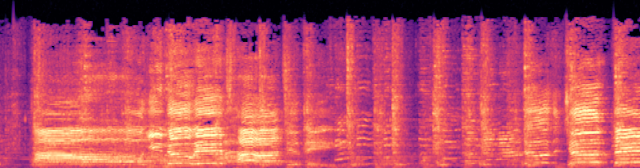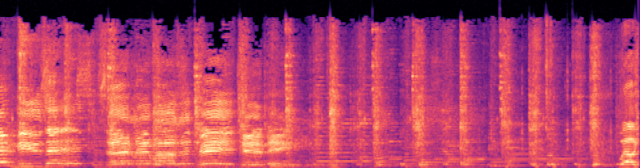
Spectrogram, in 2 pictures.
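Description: Jug band playing an instrumental break between sung lines: a wavering melodic lead, loudest in the first few seconds and again midway, over a steady beat of strings and percussion.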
